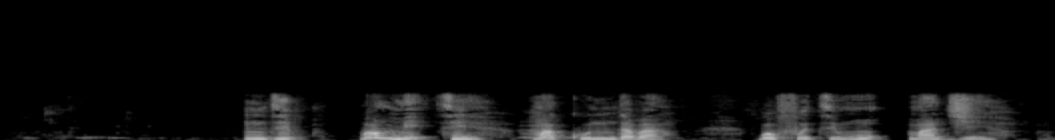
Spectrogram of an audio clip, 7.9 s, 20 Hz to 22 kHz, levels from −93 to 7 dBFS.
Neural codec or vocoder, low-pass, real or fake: none; 7.2 kHz; real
